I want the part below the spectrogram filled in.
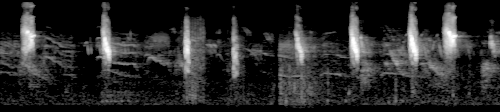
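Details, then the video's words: Eurasian tree sparrow recorded in the wild, repeating crisp high chirps roughly once a second, nine notes in all, some thin and clipped, others fuller, bunching closer together toward the end against a quiet background. "Eurasian Tree Sparrow – Bird Calls & Sounds"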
